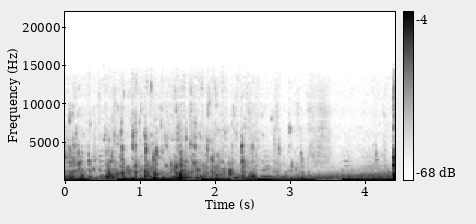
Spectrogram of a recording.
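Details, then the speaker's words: Chest drain insertion training: vacuum suction is started and air bubbles through the drainage canister. Continuous gurgling and bubbling of water with low humming tones, with background music. "beforehand start the vacuum and see how the air bubbles in your canister device"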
